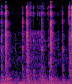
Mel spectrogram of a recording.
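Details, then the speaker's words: Verge escapement after fitting new knife edge so pallet arbor pivots through centre line, allowing tighter setup with less drop; crisp even ticks about twice a second with softer alternate beats, running healthy. "so the escapement is uh is more optimum you can you can sort of set it up uh tighter with the less drop and and it will escape"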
